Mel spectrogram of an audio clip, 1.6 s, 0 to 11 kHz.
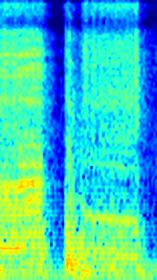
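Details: Mercedes W124 power window after the ignition switch was fixed: short smooth electric whir of the window motor, stopping and starting cleanly with no grinding or strain; the window works properly.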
